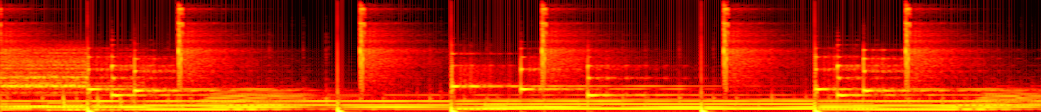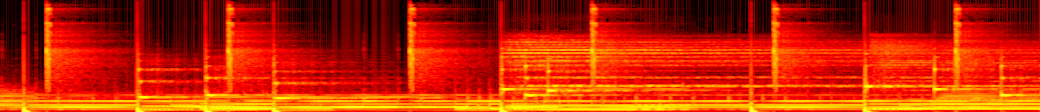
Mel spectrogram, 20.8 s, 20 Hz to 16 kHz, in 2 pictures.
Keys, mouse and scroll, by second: 0.8 middle click, 1.0 KP_1, 4.7 n, 6.5-8.3 drag, 8.8-18.1 drag, 19.2-20.8 middle drag.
